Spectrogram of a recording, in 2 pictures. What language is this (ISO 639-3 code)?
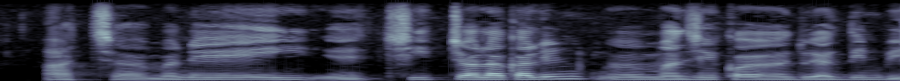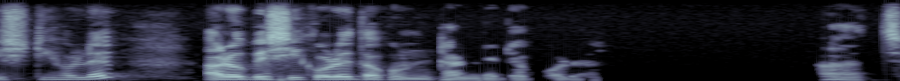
ben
